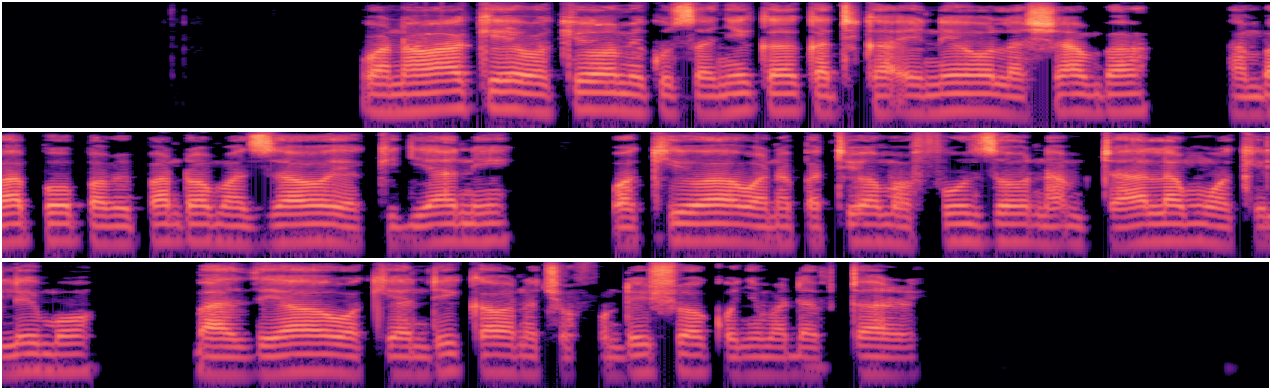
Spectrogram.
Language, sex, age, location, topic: Swahili, male, 25-35, Dar es Salaam, education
